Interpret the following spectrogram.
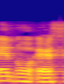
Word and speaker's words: nos: So those MES, TES, SES, those are possessives, and NOS is also possessive. Are possessives, and NOS is also possessive. So, and it is no, and then VOS is also possessive.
